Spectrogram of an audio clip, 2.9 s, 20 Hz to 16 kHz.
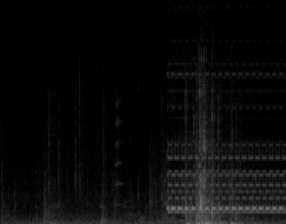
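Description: A telephone rings in the horror game Resident Evil 7. A steady electronic ring kicks in sharply after a stretch of low room ambience and carries on loud and continuous to the end.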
